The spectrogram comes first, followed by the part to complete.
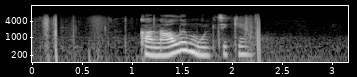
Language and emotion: Russian, neutral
